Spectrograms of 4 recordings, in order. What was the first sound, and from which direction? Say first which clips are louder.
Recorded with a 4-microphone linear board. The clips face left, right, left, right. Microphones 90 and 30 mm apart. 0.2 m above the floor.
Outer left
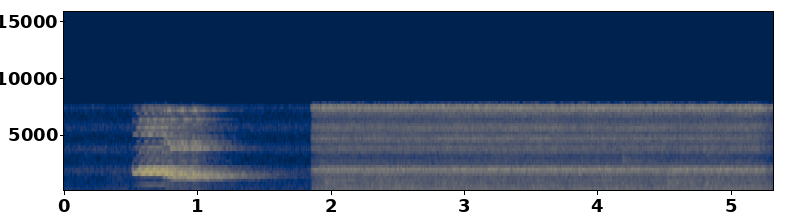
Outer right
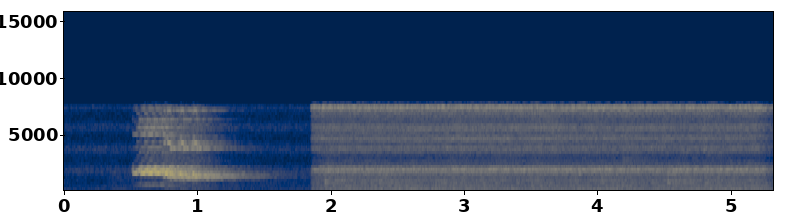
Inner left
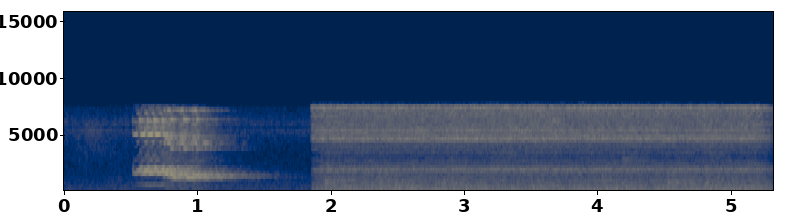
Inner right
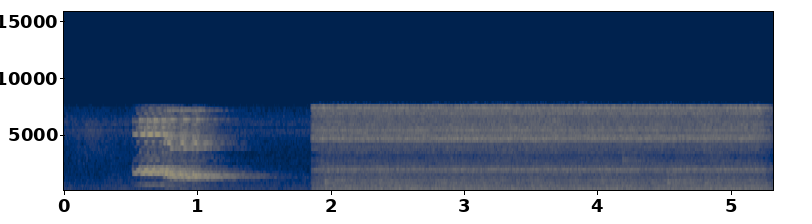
A ringtone: outer right 1 dB, inner right 2 dB; 20° right (ahead or behind).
